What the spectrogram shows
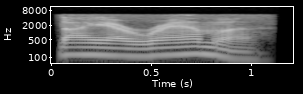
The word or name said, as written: diorama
